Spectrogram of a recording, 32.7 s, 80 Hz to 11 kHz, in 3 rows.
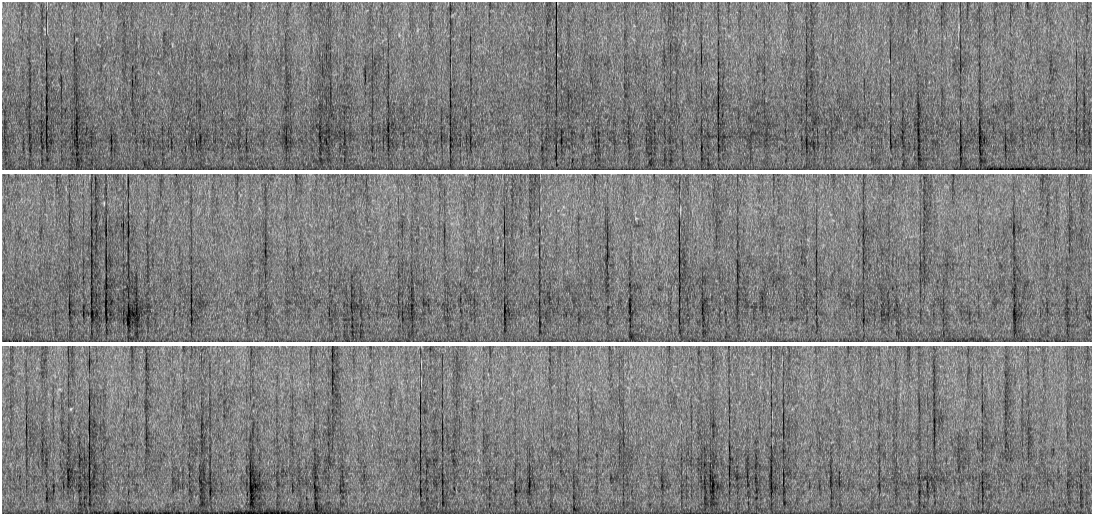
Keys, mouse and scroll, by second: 0.4 click, 0.8 shift+click, 1.0 j, 1.3 middle click, 2.0 2, 2.3 alt+click, 3.0 alt+shift+click, 3.9 middle click, 4.3 2, 4.6 alt+click, 5.5 alt+space, 6.4 alt+shift+click, 7.3 alt+shift+click, 8.2 alt+shift+click, 8.9 alt+space, 9.0 middle click, 10.0 click, 10.6 Tab, 11.4-12.1 middle drag, 12.1 alt+space, 12.6 alt+space, 13.3 KP_Divide, 14.2-14.8 scroll down 4, 14.8 ctrl+s, 14.9-15.8 scroll down 4, 15.8-18.7 drag, 18.7-19.1 scroll down 3, 19.1-20.9 middle drag, 20.9 click, 22.8-24.9 middle drag, 24.9-26.5 scroll up 1, 26.5-27.2 scroll up 9, 27.2 click, 27.7 F3, 28.5 shift+middle drag, 28.8-30.1 scroll down 3, 30.1 scroll up 2, 30.3-31.7 shift+middle drag, 31.7 shift+right click.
